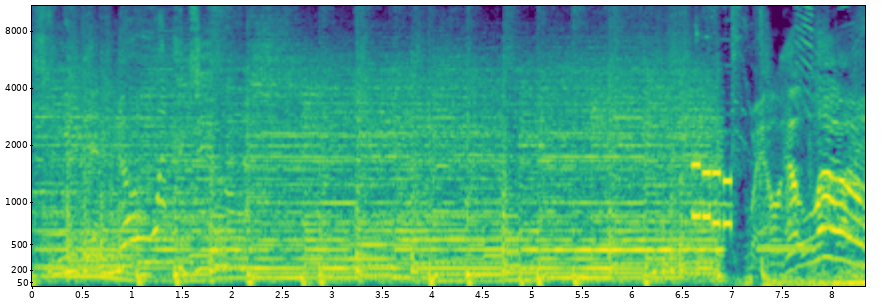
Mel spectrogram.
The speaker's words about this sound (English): Dial the phone.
